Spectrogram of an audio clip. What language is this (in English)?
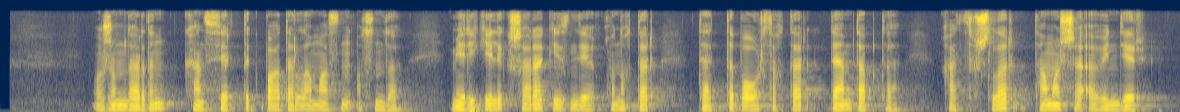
Kazakh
